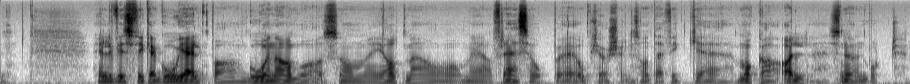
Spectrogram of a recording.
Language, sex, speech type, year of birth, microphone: Norwegian, male, spontaneous, 1971, Sennheiser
